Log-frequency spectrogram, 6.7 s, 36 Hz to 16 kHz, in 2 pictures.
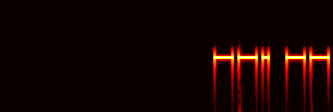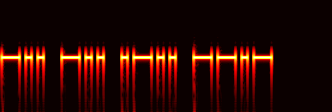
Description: Morse code, heard as a keyed tone, about 20 wpm, 700 Hz. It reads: G8DLQ
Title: DXCC-100 Call Signs - 5 Characters - Repeated 2x - 20wpm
